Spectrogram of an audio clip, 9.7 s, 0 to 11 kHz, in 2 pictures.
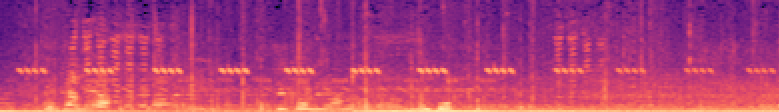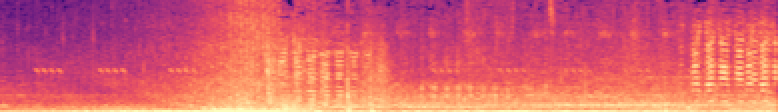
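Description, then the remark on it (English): Goats at an airport bleat in wavering, repeated cries over a steady high pulsing beep as they are driven into the path of an old Aeroflot TU-144; a loud rushing roar sweeps in midway and lingers under the continuing noise. “For at the airport the next morning, we demanded double the new market price for the goats we drove into the path of an old Aeroflot TU-144.”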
